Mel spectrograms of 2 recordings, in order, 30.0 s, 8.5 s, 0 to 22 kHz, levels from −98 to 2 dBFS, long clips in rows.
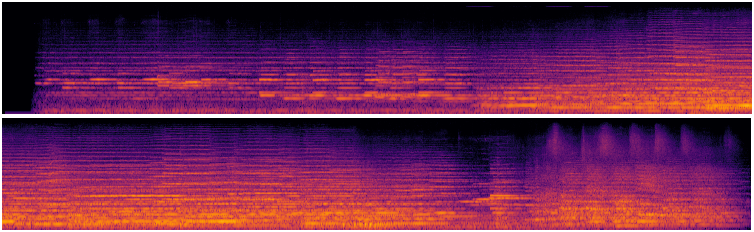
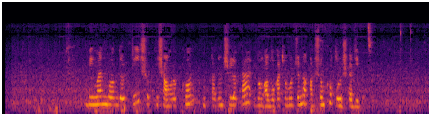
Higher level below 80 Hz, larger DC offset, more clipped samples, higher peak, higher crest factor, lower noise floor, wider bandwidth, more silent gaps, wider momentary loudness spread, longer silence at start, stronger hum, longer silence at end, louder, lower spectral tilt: first, -48 dBFS vs -54 dBFS; neither; neither; about the same, -10 dBFS vs -8 dBFS; about the same, 16 dB vs 18 dB; first, -87 dBFS vs -48 dBFS; first, 15.5 kHz vs 11.5 kHz; neither; second, 16 LU vs 23 LU; first, 0.7 s vs 0.2 s; neither; first, 0.2 s vs 0 s; about the same, -25 LUFS vs -26 LUFS; about the same, -6 dB/octave vs -5 dB/octave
